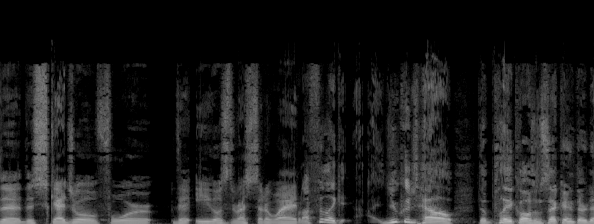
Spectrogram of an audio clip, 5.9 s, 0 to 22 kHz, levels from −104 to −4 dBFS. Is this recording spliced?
yes; 2 cuts; at 3.0 s, 4.1 s

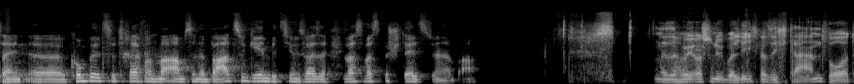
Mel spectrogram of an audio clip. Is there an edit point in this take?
yes; 2 cuts; at 3.4 s, 6.5 s

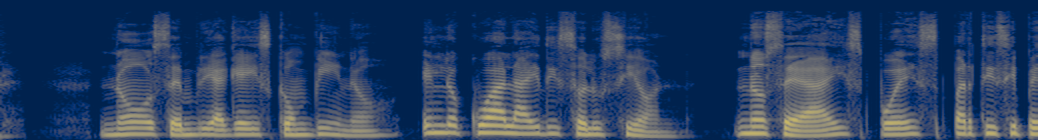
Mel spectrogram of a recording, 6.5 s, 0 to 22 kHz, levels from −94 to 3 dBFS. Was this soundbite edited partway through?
yes; 1 cut; at 4.5 s

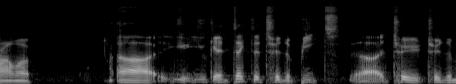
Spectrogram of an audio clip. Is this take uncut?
yes; 0 cuts

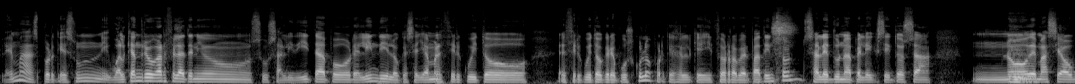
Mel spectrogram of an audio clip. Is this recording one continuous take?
yes; 0 cuts

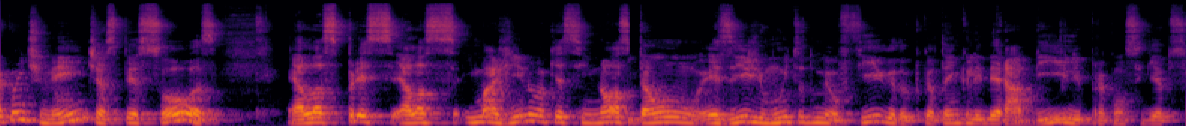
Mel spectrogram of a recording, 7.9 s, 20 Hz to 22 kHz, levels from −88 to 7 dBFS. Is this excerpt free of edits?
no; 1 cut; at 4.2 s

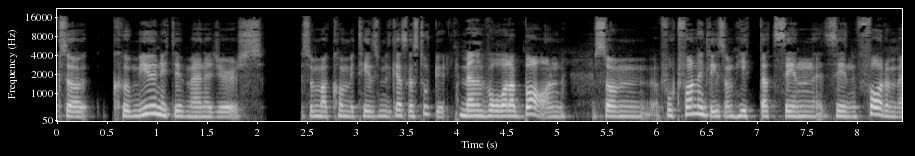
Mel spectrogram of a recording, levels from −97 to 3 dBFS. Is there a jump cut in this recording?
yes; 2 cuts; at 4.0 s, 5.4 s

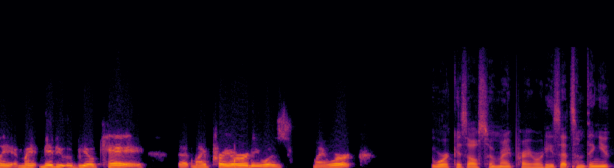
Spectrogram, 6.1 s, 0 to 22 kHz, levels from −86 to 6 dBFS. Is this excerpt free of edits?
no; 1 cut; at 4.3 s

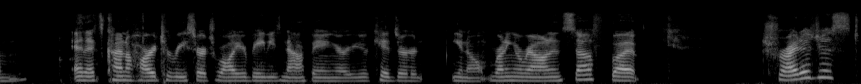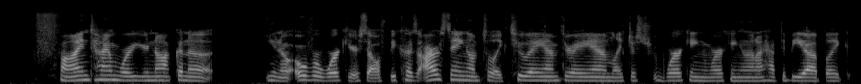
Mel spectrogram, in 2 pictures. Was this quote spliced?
no; 0 cuts

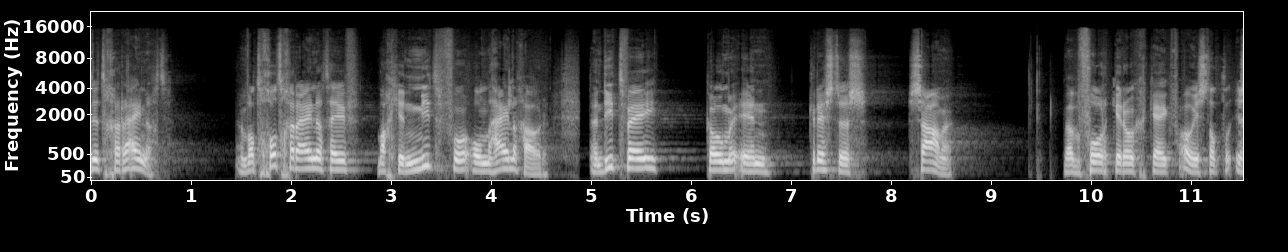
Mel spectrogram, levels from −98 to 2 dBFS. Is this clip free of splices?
no; 1 cut; at 4.9 s

